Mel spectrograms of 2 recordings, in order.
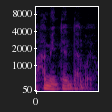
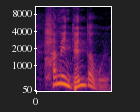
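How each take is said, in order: First: 하면 된다고요 repeated much softer and lower; quiet echo. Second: 하면 된다고요 said higher, stressing 하면 with a falling close; emphatic declaration. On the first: Preacher echoes 하면 된다고요 to himself, hushed. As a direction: let 하면 된다고요 fall away to a near-murmur. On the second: Preacher insists to the church: 하면 된다고요, emphatic. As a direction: proclaim 하면 된다고요 firmly to the congregation. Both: Real, not acted. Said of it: "preacher repeats the phrase twice".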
